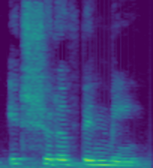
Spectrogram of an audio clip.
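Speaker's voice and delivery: slow and soft, a hollow admission of guilt; quiet broken confession. Retold or imitated. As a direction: let the line sink, softly and slowly. Feyre's broken confession, quoted.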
